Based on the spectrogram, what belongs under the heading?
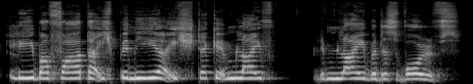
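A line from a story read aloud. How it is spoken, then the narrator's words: Calling out. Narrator (German): Daumestick rief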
